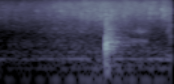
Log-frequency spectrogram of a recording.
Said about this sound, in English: And the butter's melting, right?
